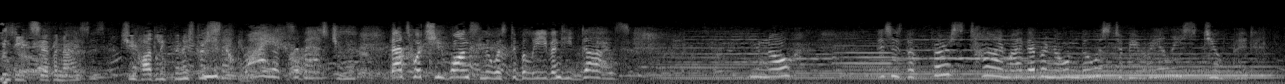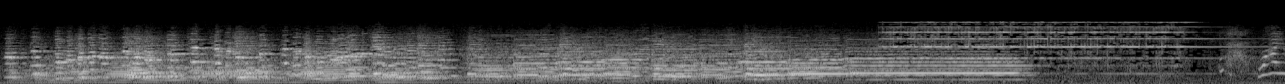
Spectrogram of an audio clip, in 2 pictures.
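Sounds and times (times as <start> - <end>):
busy noise: 0.0 - 25.6
speech: 0.1 - 6.6, 7.5 - 8.1, 8.8 - 13.4
school bell ringing: 21.6 - 25.6.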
